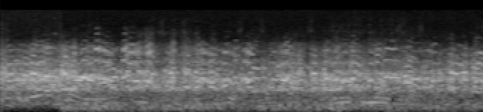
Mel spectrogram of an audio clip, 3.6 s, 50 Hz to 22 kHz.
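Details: Greater white-fronted geese descending to roost at Miyajima-numa marsh, Bibai, Hokkaido, 2016: an unbroken chorus of yapping, two-note honks from a big flock, individual calls tumbling rapidly over each other.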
